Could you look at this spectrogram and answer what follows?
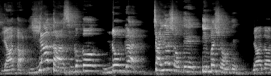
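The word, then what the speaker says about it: ידע: 希伯來文這個叫做 Yada， In the Hebrew language, it's pronounced as Yada.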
